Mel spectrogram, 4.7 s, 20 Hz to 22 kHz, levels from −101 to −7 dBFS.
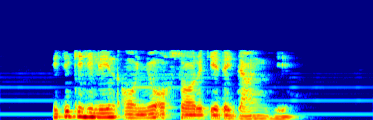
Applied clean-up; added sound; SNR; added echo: classical method log-MMSE.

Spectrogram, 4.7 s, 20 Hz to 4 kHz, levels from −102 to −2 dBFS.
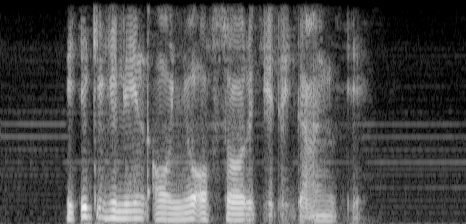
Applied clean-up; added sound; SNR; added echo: neural separator model SepFormer WHAM!.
